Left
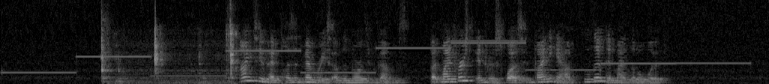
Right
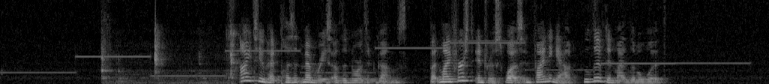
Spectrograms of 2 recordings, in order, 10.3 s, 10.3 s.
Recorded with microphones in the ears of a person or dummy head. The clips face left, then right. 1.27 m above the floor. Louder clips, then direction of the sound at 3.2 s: Right 4 dB; 80° right.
